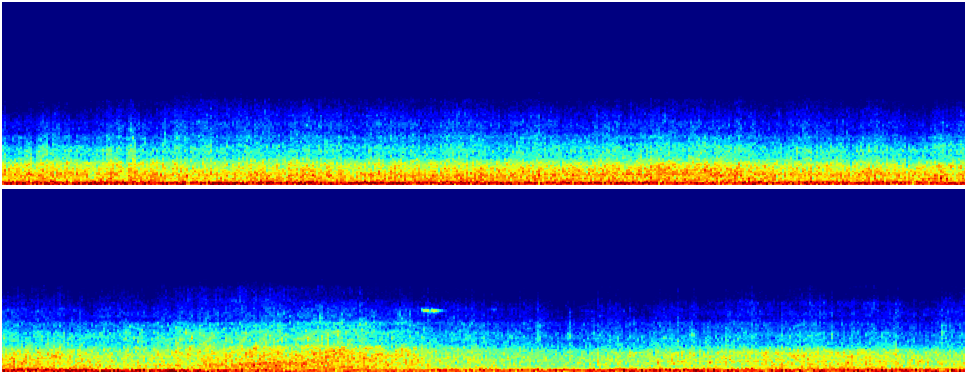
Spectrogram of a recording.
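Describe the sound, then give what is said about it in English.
Loud, continuous aircraft engine roar as a plane lands on a runway at an airfield, a heavy low rumbling drone that stays steady and unbroken throughout. “The last plane touches down on the runway.”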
